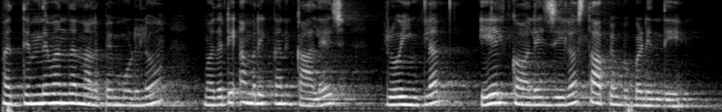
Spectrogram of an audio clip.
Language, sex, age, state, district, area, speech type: Telugu, female, 30-45, Andhra Pradesh, West Godavari, rural, read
